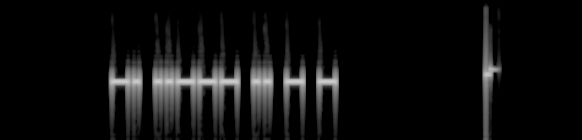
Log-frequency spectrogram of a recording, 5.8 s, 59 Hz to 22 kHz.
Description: Morse code, heard as a keyed tone, about 21 wpm, 700 Hz. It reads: N2ITT
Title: USA Call Signs - 5 Characters - 3x Character Spacing - 22wpm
